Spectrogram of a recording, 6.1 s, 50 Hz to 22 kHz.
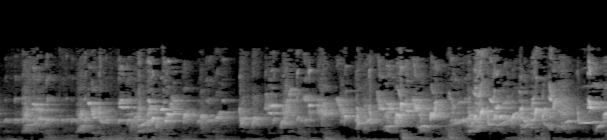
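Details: European goldfinch song recorded 28 November 2020: a dense, continuous twittering of high, rapid chirps and trills, bright and tinkly, running with only brief dips throughout.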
